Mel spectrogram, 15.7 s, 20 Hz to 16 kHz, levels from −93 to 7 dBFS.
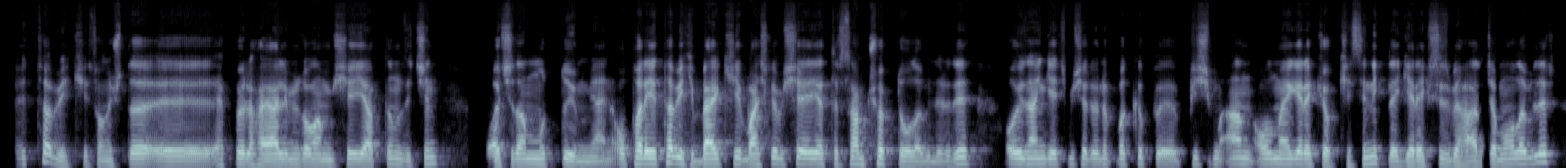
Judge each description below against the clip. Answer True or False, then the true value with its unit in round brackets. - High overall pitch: False (120 Hz)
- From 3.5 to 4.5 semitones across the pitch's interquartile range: False (2.7 semitones)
